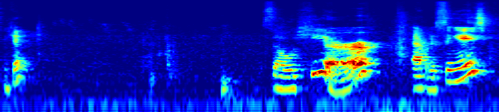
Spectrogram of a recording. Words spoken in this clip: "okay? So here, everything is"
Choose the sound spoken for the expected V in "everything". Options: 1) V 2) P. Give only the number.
2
